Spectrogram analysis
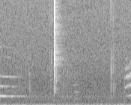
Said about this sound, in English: I don't know if y'all can hear that. That's my kitty cat right now. What, Momo? Hold on. Everyone's got to say hi to Momo. This is my little girl, Monroe. Hi, big girl. You're meowing. You wanted my attention.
